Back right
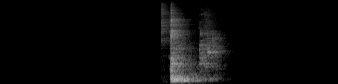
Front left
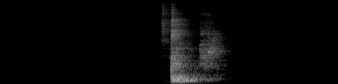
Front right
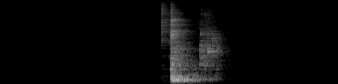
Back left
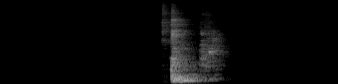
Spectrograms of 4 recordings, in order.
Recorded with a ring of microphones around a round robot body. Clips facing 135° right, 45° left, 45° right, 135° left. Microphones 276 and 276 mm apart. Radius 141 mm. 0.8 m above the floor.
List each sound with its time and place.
1.6 s a splash: 100° right, 0.7 m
